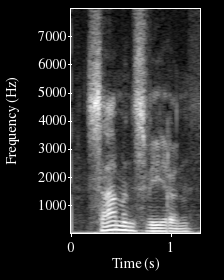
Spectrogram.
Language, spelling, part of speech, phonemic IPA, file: Dutch, samenzweren, verb, /ˈsamə(n)ˌzʋɪːrə(n)/, Nl-samenzweren.ogg
- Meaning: to conspire, plot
